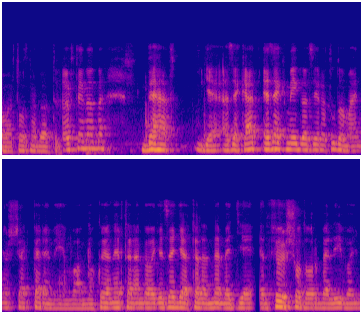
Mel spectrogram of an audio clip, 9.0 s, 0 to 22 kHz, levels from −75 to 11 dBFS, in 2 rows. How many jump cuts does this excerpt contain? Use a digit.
0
